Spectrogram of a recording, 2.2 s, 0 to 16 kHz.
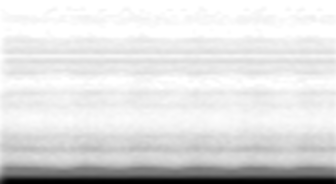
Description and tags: ooooooooooo 55 G2 Bcl
vocal formants pitched under Simplesong a macintosh software and using the princess voice
vocal, voice, formants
